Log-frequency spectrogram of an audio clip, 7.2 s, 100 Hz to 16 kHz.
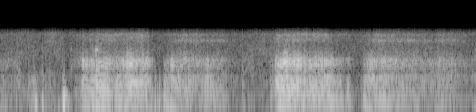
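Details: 3-year-old girl asleep: loud, rough, vibrating snores on each breath, about 20 breaths a minute; heavy snoring in a child.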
